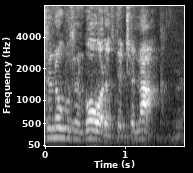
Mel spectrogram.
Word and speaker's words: Tanakh: right in barnes and nobles and borders the tanakh it's it's pronounced t-a-k-a-n-a tanak it is pronounced takana in english with the way it looks but it's pronounced to knock and it's an old testament it's this dick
